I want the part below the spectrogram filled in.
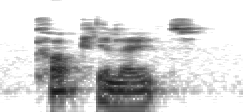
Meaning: To engage in sexual intercourse
- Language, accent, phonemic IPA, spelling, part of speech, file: English, Southern England, /ˈkɒp.jʊ.leɪt/, copulate, verb, LL-Q1860 (eng)-copulate.wav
